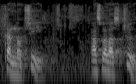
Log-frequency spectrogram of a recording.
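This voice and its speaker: A man speaks with ordinary pitch variation. Noticeable background noise sits behind him. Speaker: TV morning show presenter. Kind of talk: poetry reading.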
